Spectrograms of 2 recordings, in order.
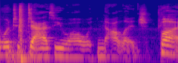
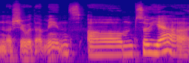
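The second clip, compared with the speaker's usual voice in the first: ordinary delivery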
